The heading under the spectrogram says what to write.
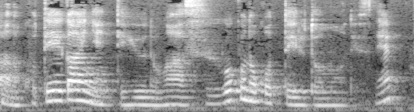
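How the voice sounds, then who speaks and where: Somewhat breathy delivery with very wide pitch swings runs through this voice. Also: woman. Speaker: podcast host, mom entrepreneur and therapist. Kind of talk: solo podcast talk answering listener question. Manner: conversational, fillers, fluent.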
